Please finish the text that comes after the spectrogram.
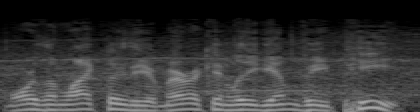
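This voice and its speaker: A man's voice: fairly high pitch, steady tone, rapid-fire, crowd noise. A man doing live radio play-by-play of a baseball game in clipped present-tense calls, as the announcer in the booth. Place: stadium broadcast booth. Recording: noisy live ballpark radio broadcast. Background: loud ballpark ambience.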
